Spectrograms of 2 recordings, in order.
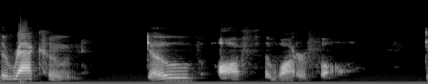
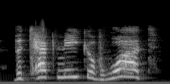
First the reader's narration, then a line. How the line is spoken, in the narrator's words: shouted back up in question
